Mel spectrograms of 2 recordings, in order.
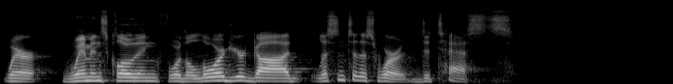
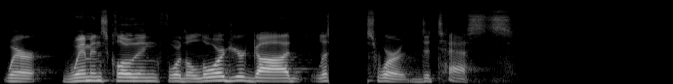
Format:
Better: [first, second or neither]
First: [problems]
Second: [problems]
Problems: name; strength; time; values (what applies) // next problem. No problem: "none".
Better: first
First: none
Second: audio cutting out; at 3.5 s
